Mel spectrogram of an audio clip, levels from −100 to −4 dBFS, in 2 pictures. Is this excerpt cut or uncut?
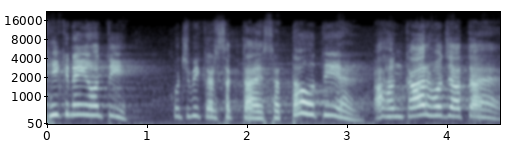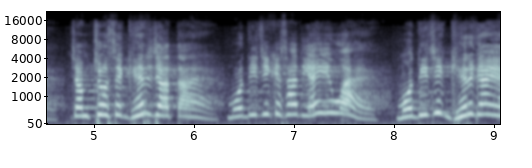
cut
